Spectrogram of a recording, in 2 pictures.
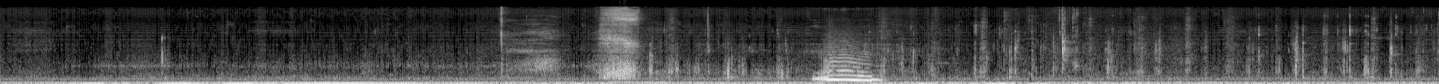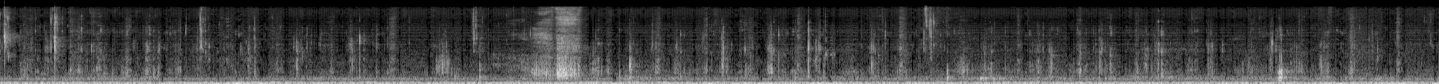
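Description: Close-miked eating of soft, creamy malai chaap: wet chewing and biting with many small mouth clicks, over a steady low hum. Two louder knocks come about six and twenty seconds in, and a brief hummed voice sound about eight seconds in.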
